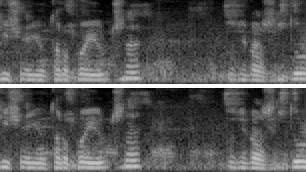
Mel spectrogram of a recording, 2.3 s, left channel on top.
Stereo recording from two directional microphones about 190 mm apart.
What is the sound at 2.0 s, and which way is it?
Speech, 45° right (ahead or behind).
